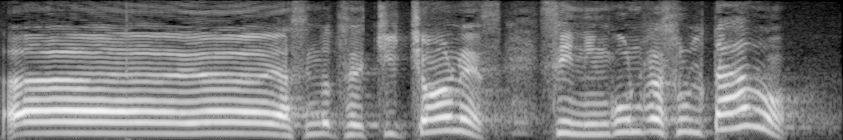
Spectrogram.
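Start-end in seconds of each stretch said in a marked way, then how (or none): 0.0-1.4 loud mock lament, "Ay, ay"; mock wailing. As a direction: imitate a loud wail at the Wailing Wall. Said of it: "los golpes que se daban... los religiosos judíos".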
